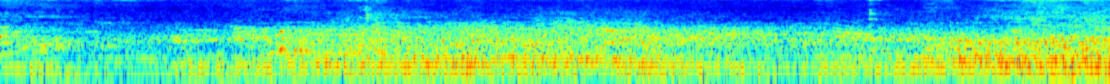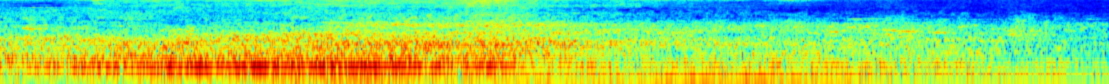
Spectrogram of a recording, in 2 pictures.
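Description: A crowd murmurs in a busy open square outdoors.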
